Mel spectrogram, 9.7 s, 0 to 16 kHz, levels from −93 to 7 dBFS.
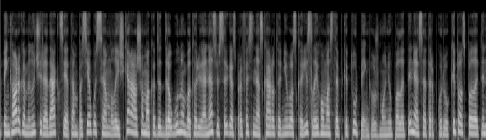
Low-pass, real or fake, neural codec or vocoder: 10.8 kHz; fake; codec, 24 kHz, 0.9 kbps, WavTokenizer, medium speech release version 2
